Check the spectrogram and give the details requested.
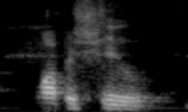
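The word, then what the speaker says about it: Wabasha: I can't pronounce the name of the town that you're in, so I'll leave it to you. – Wabashin. – There you go. You got it.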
